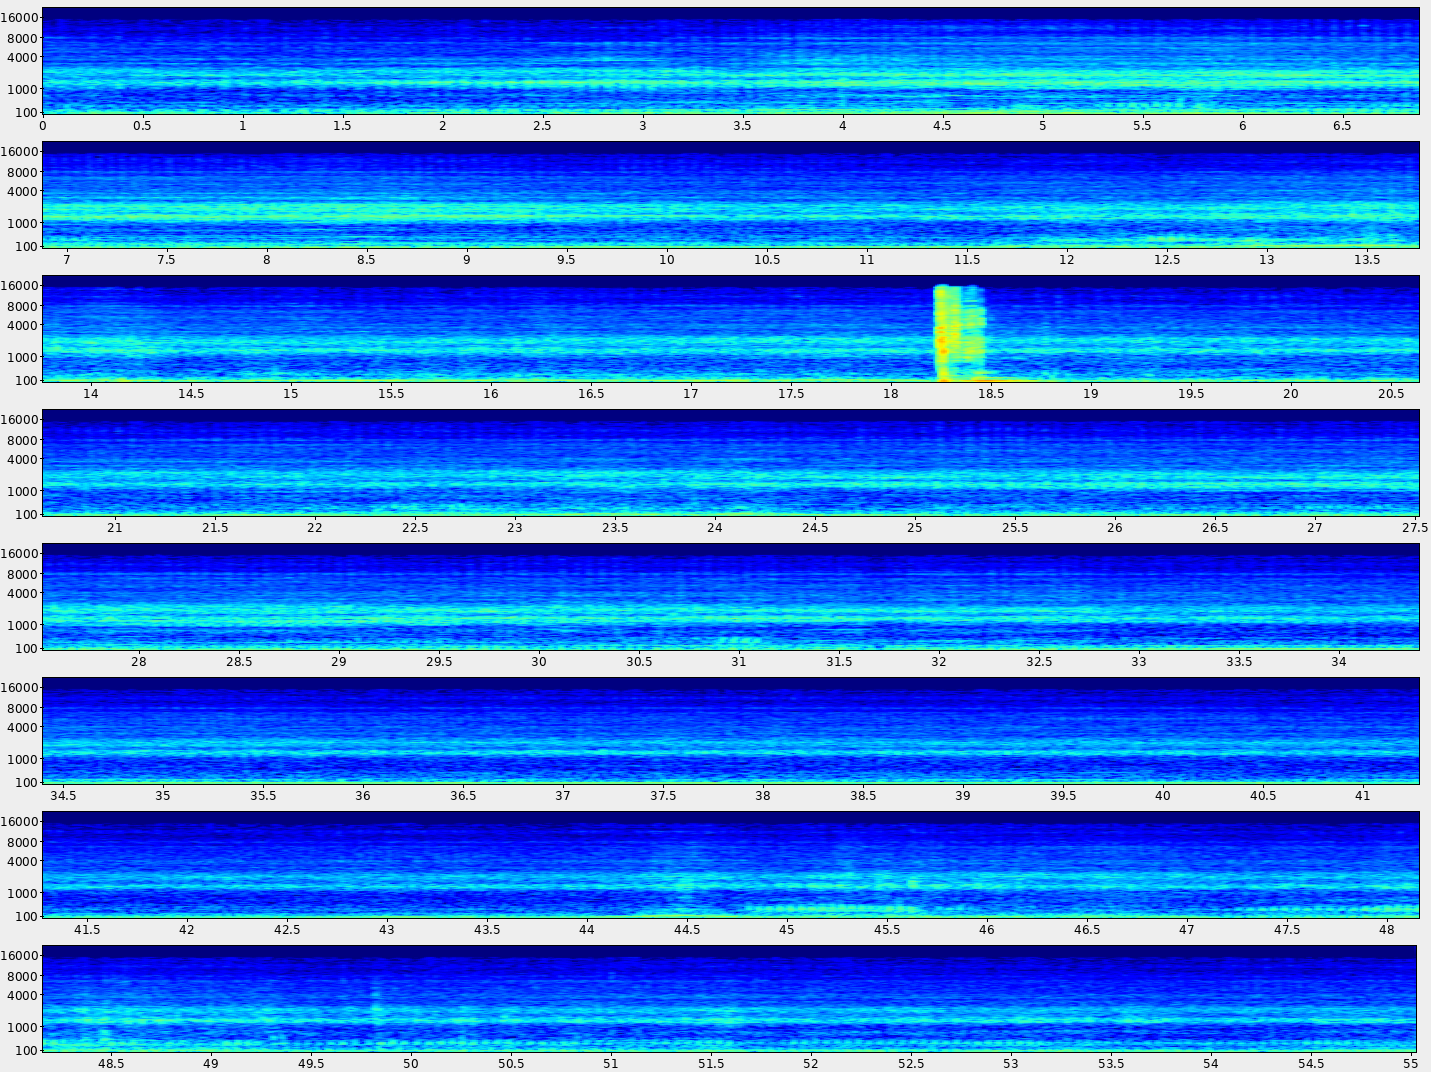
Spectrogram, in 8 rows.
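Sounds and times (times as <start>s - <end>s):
quad bike engine running: 0.0s - 55.0s
sharp knocks: 18.2s - 18.8s.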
